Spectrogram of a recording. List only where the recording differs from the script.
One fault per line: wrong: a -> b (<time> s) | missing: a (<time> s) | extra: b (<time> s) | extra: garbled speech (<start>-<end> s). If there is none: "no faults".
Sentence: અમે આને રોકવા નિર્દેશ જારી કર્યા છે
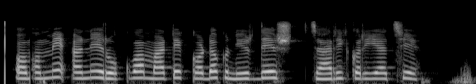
extra: માટે કડક (1.5 s)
